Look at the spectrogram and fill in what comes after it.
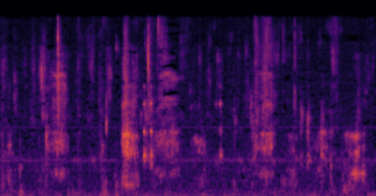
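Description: Wet chewing and lip-smacking from eating braised pig's head meat, with a few irregular sticky clicks and squelches.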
